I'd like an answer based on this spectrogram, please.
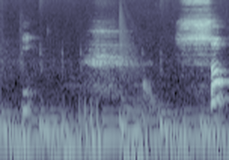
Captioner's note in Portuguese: sopro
